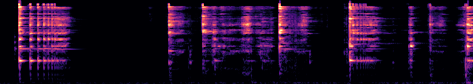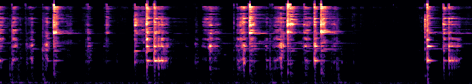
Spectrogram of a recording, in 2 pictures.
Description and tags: metal on metal
hitting a small metal bowl in various ways with a metal bar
